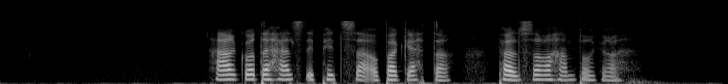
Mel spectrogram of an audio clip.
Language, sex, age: Norwegian, female, 18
